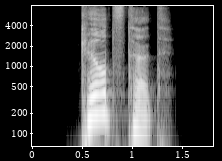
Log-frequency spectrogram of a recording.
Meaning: inflection of kürzen: 1. second-person plural preterite 2. second-person plural subjunctive II
- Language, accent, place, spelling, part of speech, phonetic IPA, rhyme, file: German, Germany, Berlin, kürztet, verb, [ˈkʏʁt͡stət], -ʏʁt͡stət, De-kürztet.ogg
